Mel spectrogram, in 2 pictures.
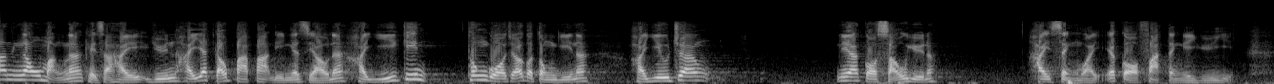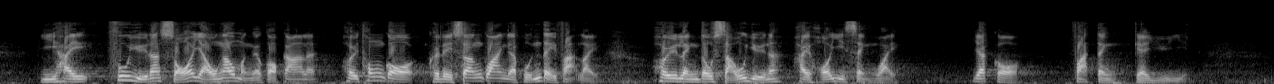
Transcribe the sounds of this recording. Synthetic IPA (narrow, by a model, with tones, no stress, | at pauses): ɐ˥nŋɐ˥wmɐ̰˨˩ŋlɛ˥kʰe˨˩jsɐ˨t̚ɦɐ˨jɥyː˨˧nɦɐ˨˥jːɐ˥t̚kɐ˨˥wpaː˧t̚paː˧t̚liː˨˩nkɛː˧siː˨˩hɐ̰˨wnɛː˥hɐ˨jjiː˨˧kɪ˥ŋt̪ʰʊ˥ŋkʷɔː˧t͡ʃɔː˨˥jɐ˥kɔː˧t̪ʊ˨˩ŋjiː˨nɛː˥ | hɐ˨jːiː˧wt͡ʃœː˥ŋ | niː˥jɐ˥t̚kɔː˧sɐ˨˥wjyː˨˧lɛː˥ | hɐ˨jsɪ˨˩ŋwɐ̰˨˩jjɐ˥t̚kɔː˧fa̰ː˧t̚t̪ːɪ˨ŋkɛ˧ɥyː˨˧jḭː˨˩n | jiː˨˩ɦɐ˨jfuː˥jyː˨lɛː˥sɔː˨˥jɐ˨˧wŋɐ˥wmɐ˨˩ŋkɛ˧kɔː˧kːaː˥lɛː˥hɵ˧ɥt̪ʰʊ˥ŋkɔː˧kʰɵ˨˧ɥt̪e˨jsœː˥ŋkʷaː˥nkɛ˧puː˨˥nt̪e˨jfa̰ː˧t̚lɐ̰˨˩jhɵ˧ɥlɪ˨ŋt̪o˧wsɐ̰˨˥wjyː˨˧nɛː˥hɐ˨jhɔː˨˥jiː˨˧sɪ˨˩ŋwɐ̰˨˩j | jɐ˥t̚kɔː˧ | fa̰ː˧t̚t̪ɪ˨ŋkɛː˧ɥyː˨˧jḭː˨˩n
